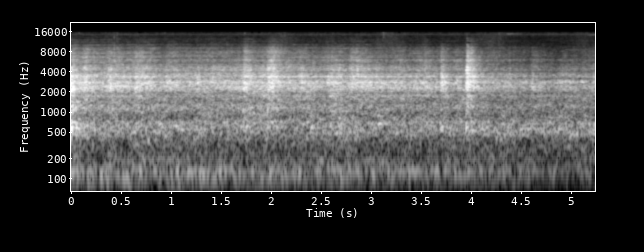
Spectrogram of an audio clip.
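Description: A train running on the rails of a single track laid between houses, a steady wheel noise with a few sharp clacks, slowly fading as it moves away.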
